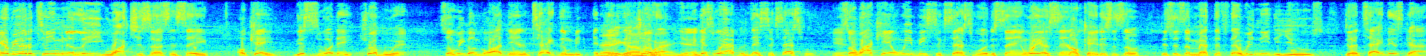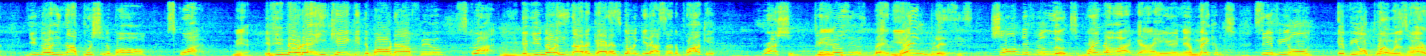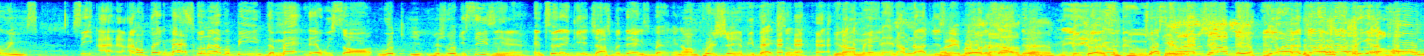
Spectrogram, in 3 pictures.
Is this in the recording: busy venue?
yes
